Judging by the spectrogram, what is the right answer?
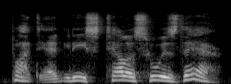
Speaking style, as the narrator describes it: cried several furious voices

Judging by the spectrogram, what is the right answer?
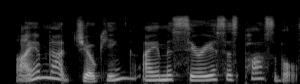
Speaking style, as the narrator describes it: said the rector, with a provoking little inward laugh

